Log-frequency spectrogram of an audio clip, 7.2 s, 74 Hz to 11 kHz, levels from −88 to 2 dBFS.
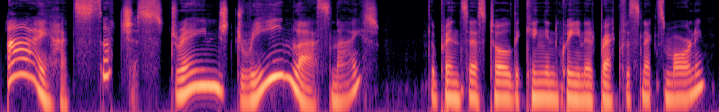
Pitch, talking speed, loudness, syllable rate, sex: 185 Hz, 160 wpm, -19 LUFS, 3.6 syllables/s, male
